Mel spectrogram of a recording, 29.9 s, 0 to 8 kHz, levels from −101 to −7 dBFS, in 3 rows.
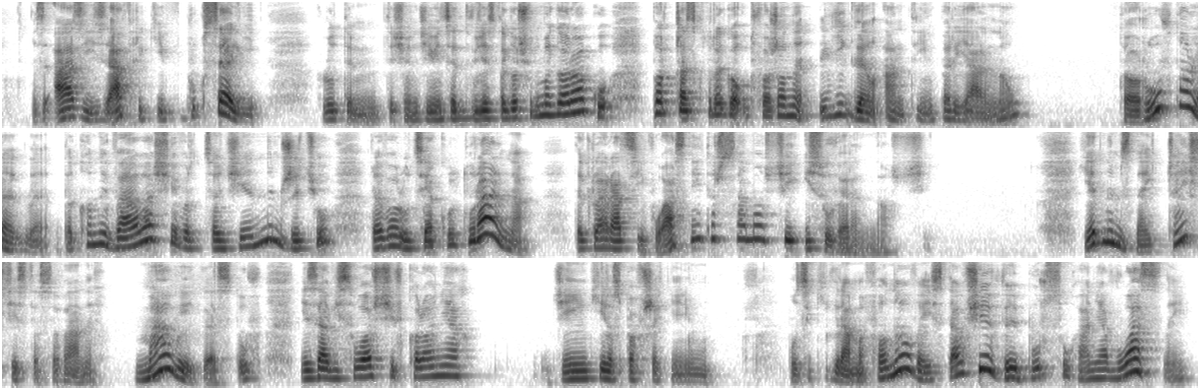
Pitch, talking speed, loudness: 175 Hz, 95 wpm, -32 LUFS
